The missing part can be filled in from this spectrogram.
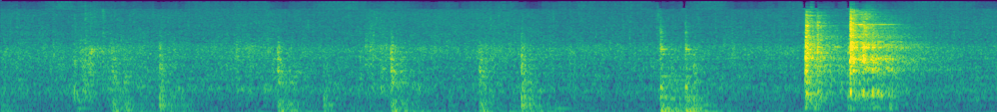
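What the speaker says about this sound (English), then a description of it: "We're just going to give that a quick stir. Just get it all nice and mixed in." Chili with bacon gets a quick stir in a pot, a series of short scraping and clinking strokes in an uneven rhythm, ending in a couple of louder knocks against the pot over a faint sizzle.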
